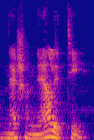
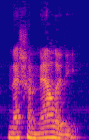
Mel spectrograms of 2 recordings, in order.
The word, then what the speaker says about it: nationality: um pouquinho mais marcado, nationality, tá perfeito também, não tá errado não. A minha pronúncia é puxada para o inglês americano, então eu digo nationality.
